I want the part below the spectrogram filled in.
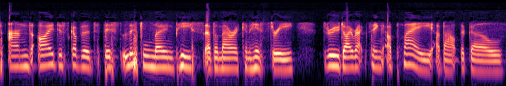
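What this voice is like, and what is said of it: English accent. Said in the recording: “as you can tell, I'm from England, from my accent”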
